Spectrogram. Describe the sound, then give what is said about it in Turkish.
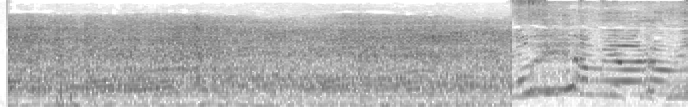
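Chainsaws cutting pine trees in Akbelen, Turkey, roar loudly and steadily, a dense, buzzing engine whine cutting through wood, then abruptly give way to a voice speaking in the final second. “Elektrikli testere sesleri daha yüksek yankılanmaya başladı.”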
